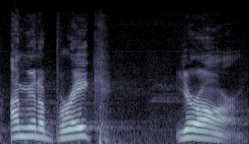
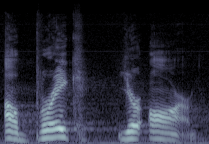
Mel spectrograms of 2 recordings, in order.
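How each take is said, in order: First: Said in the usual way. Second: Lower, slow, deliberate trash-talk threat; menacing threat. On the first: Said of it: "the dumb things that guys say". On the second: Retold or imitated. Pumped-up wrestler threatening his opponent before the final match, low and slow. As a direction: drag out each word like a tough guy sizing up his rival. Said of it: "he goes".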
